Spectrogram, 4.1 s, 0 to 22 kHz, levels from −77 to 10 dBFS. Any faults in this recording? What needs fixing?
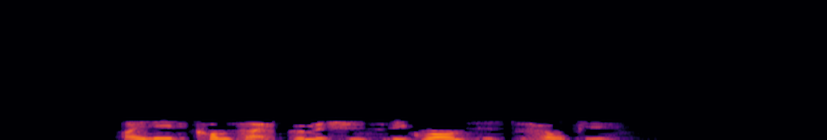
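MP3 compression, throughout: nothing remains above 3 kHz, and the speech sounds heavily watery and swirly, with smeared onsets. This is likely an MP3 encoder starved of bits, which fits a bitrate near 8 kbps, cutting treble and zeroing weak frequency lines frame by frame. To prevent it, keep an uncompressed or high-bitrate master and encode MP3 at a far higher bitrate.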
